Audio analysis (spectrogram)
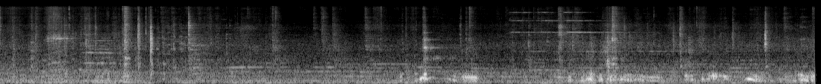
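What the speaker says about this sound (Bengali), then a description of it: "বিশাল সাইজের এক জোড়া ব্ল্যাক প্রোমানিয়াম পটার কবুতর দেখতেই পাচ্ছেন" Low, soft coos of black pouter pigeons repeat in short murmuring bursts over a busy background hum, growing more frequent toward the end.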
